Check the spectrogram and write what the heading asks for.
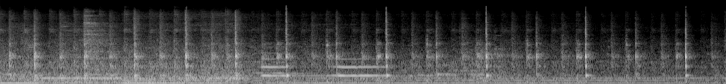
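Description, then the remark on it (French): A milking machine pulsator on a dairy farm pulses while milking cows, its membrane action massaging the cow's teats. A steady run of sharp, clicking ticks sounds over a constant low mechanical hum, with a few brief higher whines rising through the middle. “Ce qu'on entend, c'est la pulsation. C'est ce qui permet par un jeu de membrane de masser le crayon.”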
